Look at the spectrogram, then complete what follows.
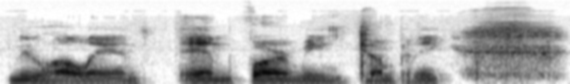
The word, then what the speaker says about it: Newhall Land and Farming Company: That's how you say it, the Newhall Land and Farming Company. Don't cut it off and say farm, just, that's how we did it.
